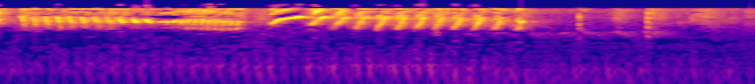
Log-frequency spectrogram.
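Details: White-rumped shama song used as a training recording to stir other birds into singing: rapid buzzy trills of repeated high notes, then a sweeping upward note leading into another fast rattling series, with a low hum beneath.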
